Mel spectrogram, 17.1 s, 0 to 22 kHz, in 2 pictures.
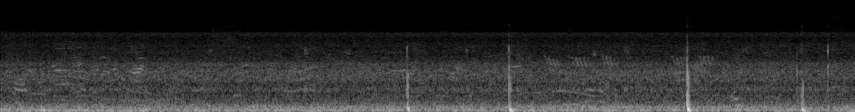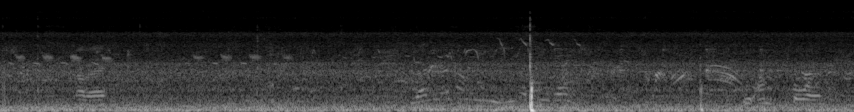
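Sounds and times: faint distant voices: 0.0s - 17.0s
low background rumble: 0.0s - 17.0s
volleyball struck by hands: 8.0s - 9.1s, 13.8s - 14.2s.

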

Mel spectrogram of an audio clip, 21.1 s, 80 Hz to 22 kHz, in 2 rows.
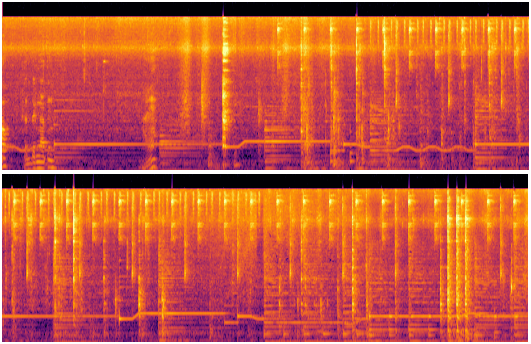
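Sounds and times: slow background music: 0.0s - 21.0s
wooden spatula scraping a pan: 3.4s - 4.6s, 5.3s - 19.0s.

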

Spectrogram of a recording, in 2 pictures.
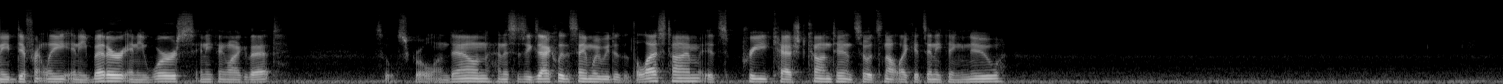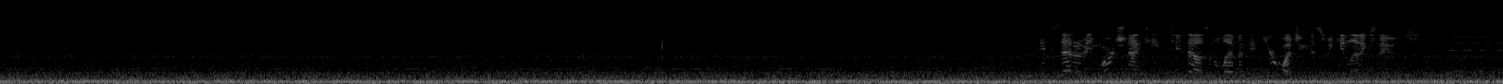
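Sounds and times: low room hum: 0.0s - 30.0s
man talking from phone speaker: 25.4s - 29.2s.

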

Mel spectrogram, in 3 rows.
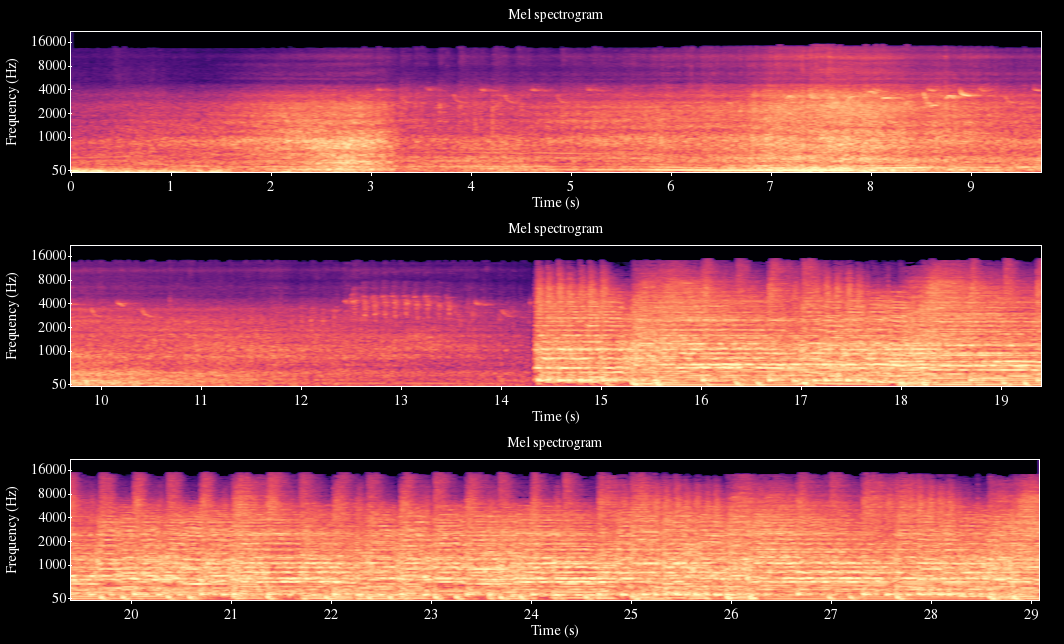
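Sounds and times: car driving past: 0.0s - 12.2s
birds chirping: 3.0s - 14.3s.

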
